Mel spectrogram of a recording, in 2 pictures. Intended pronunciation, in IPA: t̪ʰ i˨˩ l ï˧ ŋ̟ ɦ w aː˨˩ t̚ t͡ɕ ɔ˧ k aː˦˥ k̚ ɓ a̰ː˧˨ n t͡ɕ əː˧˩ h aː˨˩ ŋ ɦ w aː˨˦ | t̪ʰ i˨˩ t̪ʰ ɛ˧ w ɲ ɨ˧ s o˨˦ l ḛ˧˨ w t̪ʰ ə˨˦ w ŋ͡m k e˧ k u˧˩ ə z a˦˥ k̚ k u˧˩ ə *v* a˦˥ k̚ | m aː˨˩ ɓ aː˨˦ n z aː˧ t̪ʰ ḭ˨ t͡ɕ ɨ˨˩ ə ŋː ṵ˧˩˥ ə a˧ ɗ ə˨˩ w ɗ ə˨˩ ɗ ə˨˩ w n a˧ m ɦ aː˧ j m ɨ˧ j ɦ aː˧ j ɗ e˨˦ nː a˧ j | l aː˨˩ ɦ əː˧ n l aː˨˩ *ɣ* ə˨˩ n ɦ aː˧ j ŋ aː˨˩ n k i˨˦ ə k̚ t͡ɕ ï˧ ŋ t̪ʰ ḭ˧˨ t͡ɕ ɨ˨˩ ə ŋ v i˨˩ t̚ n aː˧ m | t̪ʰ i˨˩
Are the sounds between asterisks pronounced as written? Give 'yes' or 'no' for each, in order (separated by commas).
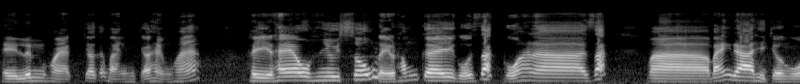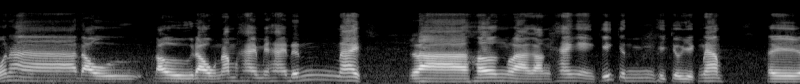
no, yes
